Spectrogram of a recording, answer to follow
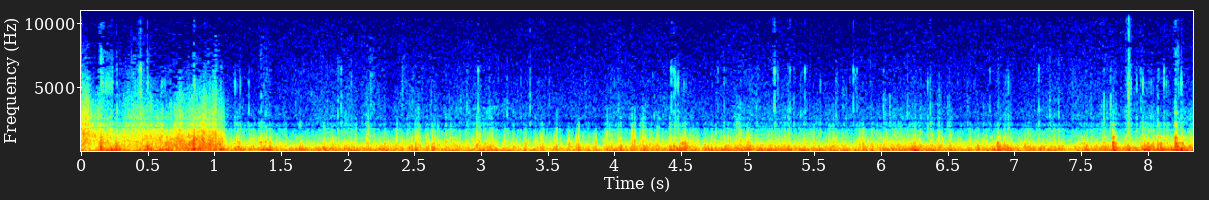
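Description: Wind buffeting the microphone of a pole-mounted camera: a steady rumble with scattered small clicks and knocks. It is stronger in the first second and again near the end.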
